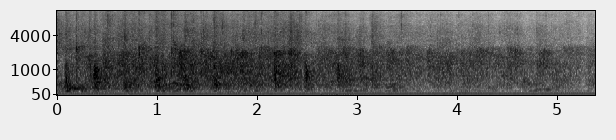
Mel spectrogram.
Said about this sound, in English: All right, I think we should give them a hand of applause.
